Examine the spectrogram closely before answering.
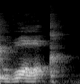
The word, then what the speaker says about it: walk: They don't say walk. They don't say walk. This is a silent L.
